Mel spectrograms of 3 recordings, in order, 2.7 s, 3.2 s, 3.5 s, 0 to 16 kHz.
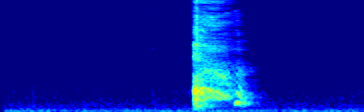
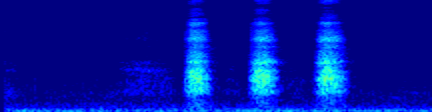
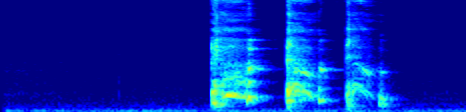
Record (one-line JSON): {"cough_length": "2.7 s", "cough_amplitude": 6005, "cough_signal_mean_std_ratio": 0.27, "exhalation_length": "3.2 s", "exhalation_amplitude": 883, "exhalation_signal_mean_std_ratio": 0.44, "three_cough_length": "3.5 s", "three_cough_amplitude": 3600, "three_cough_signal_mean_std_ratio": 0.39, "survey_phase": "beta (2021-08-13 to 2022-03-07)", "age": "18-44", "gender": "Female", "wearing_mask": "No", "symptom_cough_any": true, "symptom_runny_or_blocked_nose": true, "symptom_shortness_of_breath": true, "symptom_fatigue": true, "symptom_fever_high_temperature": true, "symptom_headache": true, "symptom_change_to_sense_of_smell_or_taste": true, "symptom_onset": "6 days", "smoker_status": "Never smoked", "respiratory_condition_asthma": true, "respiratory_condition_other": false, "recruitment_source": "Test and Trace", "submission_delay": "1 day", "covid_test_result": "Positive", "covid_test_method": "RT-qPCR", "covid_ct_value": 16.4, "covid_ct_gene": "ORF1ab gene", "covid_ct_mean": 16.9, "covid_viral_load": "2900000 copies/ml", "covid_viral_load_category": "High viral load (>1M copies/ml)"}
